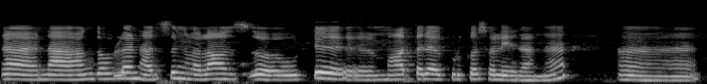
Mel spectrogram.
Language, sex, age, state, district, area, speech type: Tamil, female, 30-45, Tamil Nadu, Nagapattinam, rural, spontaneous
